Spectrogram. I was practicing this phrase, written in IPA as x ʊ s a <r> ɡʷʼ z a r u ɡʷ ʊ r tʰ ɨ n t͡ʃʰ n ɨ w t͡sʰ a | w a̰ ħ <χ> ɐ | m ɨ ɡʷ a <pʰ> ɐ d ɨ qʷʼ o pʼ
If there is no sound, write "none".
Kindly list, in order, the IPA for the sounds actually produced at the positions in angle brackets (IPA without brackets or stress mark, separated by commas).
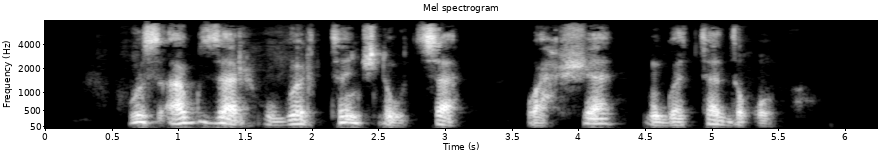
none, ʃ, tʰ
